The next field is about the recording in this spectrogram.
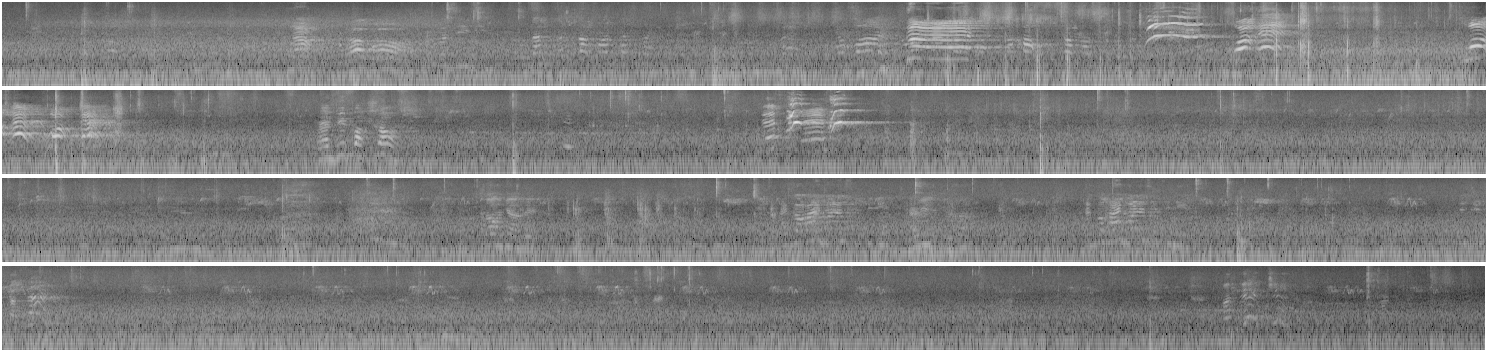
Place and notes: Rue de Flodorp, Bruxelles, Belgique - Children playing football
Des enfants jouent au foot.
